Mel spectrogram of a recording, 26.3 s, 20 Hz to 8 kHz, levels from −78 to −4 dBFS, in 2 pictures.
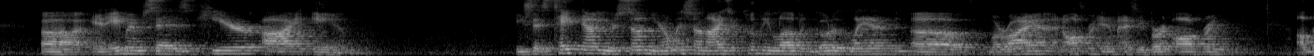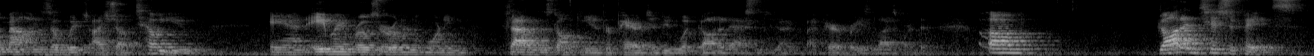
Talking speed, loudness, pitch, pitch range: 170 wpm, -37 LUFS, 135 Hz, 120-155 Hz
